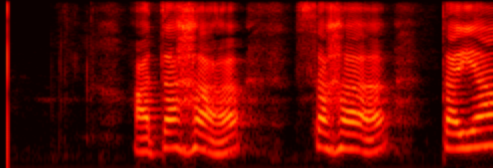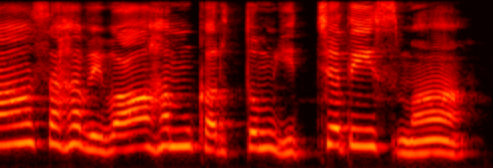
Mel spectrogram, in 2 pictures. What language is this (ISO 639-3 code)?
san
